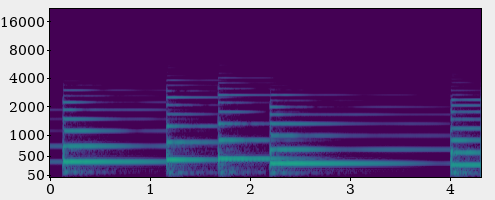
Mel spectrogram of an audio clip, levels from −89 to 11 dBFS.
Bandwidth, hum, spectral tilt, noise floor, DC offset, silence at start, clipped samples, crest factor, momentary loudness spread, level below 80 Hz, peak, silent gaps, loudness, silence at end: 4.3 kHz; none; -6 dB/octave; -58 dBFS; under 0.1%; 0 s; under 0.1%; 14 dB; 14 LU; -74 dBFS; -26 dBFS; none; -38 LUFS; 0 s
